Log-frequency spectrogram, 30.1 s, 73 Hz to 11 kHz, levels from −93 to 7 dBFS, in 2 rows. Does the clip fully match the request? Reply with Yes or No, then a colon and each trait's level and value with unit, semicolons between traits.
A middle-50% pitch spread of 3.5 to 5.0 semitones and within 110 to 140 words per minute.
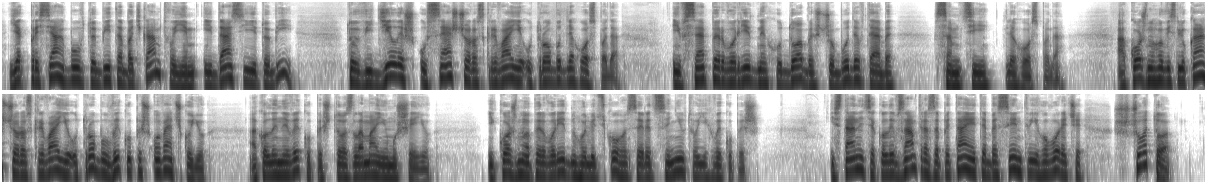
Yes: average, 4.5 semitones; average, 130 wpm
